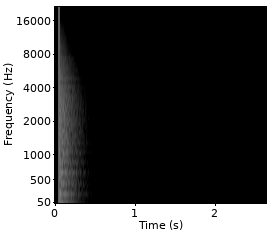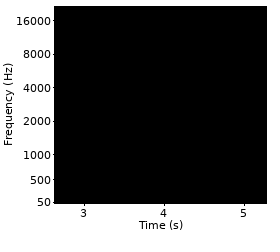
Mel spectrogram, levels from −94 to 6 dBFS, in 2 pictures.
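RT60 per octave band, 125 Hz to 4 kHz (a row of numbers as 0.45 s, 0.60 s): 0.55 s, 0.50 s, 0.50 s, 0.50 s, 0.50 s, 0.50 s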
